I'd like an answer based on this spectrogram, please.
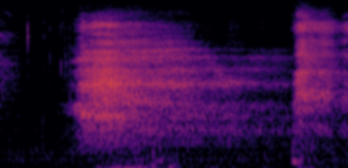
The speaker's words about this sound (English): You want some deep breaths? Oh yeah. One more.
